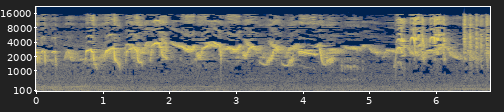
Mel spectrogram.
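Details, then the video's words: A common nightingale sings a fast, unbroken run of varied warbled and whistled notes that rise and fall, ending in a sharp rattling trill, over a faint low hum. "Singing nightingale. amazing bird song"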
